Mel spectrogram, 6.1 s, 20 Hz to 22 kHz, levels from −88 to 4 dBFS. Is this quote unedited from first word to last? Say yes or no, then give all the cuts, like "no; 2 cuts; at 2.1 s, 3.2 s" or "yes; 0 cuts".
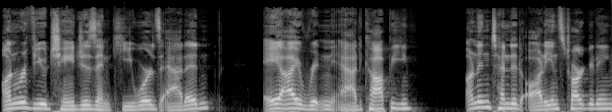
yes; 0 cuts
